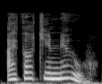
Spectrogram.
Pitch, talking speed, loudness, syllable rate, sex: 230 Hz, 235 wpm, -14 LUFS, 5.0 syllables/s, female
